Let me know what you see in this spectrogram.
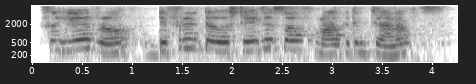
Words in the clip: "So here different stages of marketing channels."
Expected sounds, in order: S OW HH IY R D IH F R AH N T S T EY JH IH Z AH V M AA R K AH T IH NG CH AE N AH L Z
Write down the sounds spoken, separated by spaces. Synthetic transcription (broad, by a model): S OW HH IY R D IH F R AH N T S T EY JH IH S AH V M AA R K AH T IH NG CH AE N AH L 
